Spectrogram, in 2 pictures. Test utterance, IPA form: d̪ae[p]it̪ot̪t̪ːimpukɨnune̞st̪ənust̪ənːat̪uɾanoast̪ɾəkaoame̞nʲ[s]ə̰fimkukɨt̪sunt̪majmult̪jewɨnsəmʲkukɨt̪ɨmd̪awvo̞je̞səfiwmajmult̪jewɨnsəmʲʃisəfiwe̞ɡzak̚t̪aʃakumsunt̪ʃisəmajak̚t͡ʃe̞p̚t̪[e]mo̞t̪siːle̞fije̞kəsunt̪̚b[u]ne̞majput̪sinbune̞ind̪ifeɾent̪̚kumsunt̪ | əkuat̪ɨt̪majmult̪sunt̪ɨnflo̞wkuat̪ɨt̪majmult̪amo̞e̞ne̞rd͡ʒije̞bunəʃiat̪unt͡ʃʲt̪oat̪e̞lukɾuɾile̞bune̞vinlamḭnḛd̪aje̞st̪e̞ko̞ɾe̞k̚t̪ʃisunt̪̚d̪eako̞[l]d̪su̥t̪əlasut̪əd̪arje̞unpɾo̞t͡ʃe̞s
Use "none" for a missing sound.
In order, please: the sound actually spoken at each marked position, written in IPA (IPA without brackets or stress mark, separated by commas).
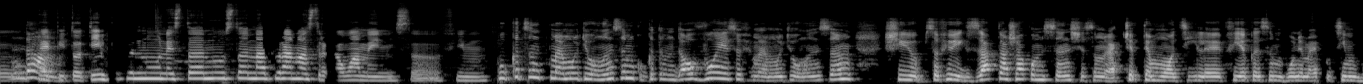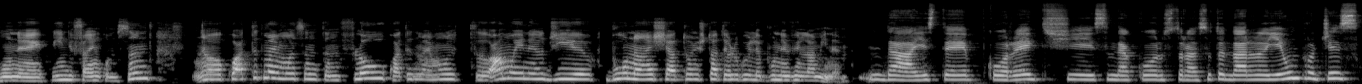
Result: p, s, e, u, r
